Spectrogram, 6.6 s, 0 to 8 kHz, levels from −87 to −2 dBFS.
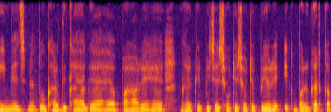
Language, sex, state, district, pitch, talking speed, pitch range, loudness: Hindi, female, Uttarakhand, Tehri Garhwal, 195 Hz, 190 wpm, 185-205 Hz, -16 LUFS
